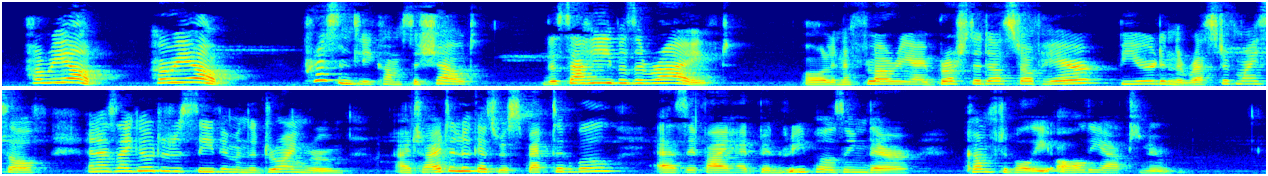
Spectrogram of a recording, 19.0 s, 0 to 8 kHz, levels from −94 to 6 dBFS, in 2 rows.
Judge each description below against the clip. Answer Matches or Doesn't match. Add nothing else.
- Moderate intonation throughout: Doesn't match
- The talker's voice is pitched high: Matches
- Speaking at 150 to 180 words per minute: Matches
